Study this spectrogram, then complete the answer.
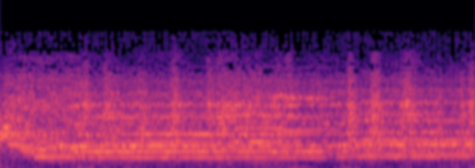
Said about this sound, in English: I'll go ring the farm bell to waken the hands.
